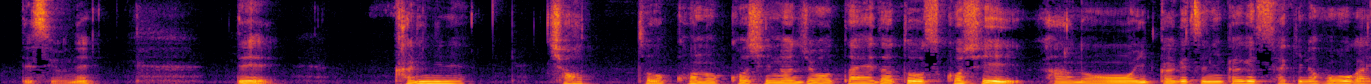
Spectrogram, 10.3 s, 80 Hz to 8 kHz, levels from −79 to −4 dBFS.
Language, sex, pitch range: Japanese, male, 85-120 Hz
